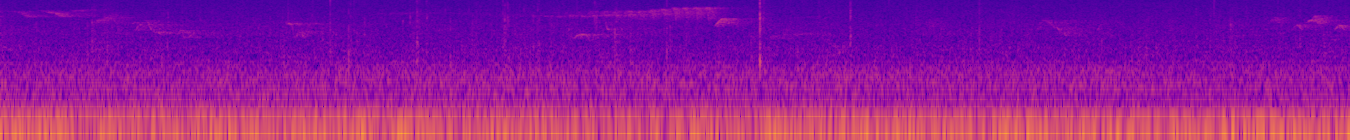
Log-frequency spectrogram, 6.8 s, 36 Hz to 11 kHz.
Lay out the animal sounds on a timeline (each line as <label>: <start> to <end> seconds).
American Redstart (Setophaga ruticilla): 0.0 to 0.7 seconds
Red-eyed Vireo (Vireo olivaceus): 0.0 to 6.8 seconds
Northern Parula (Setophaga americana): 2.6 to 3.7 seconds
Magnolia Warbler (Setophaga magnolia): 6.2 to 6.8 seconds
